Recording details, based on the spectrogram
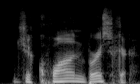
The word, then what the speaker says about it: Jaquan Brisker: I love Bear safety, Jaquan Brisker. – Nice job on the pronunciation. – Did I nail that? – Not Pau Gasol.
